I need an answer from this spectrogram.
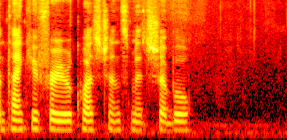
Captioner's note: speaking French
